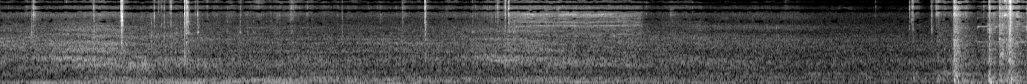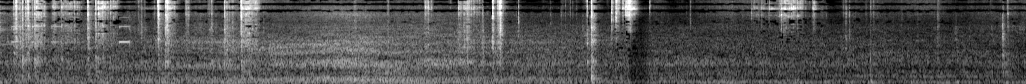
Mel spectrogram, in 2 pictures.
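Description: Road traffic passing steadily, then a drink vending machine dispensing. About halfway through there is a cluster of clatters as the drink drops and coins of change jingle out. Later come a few knocks and clicks at the dispensing flap as the bottle is taken out.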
